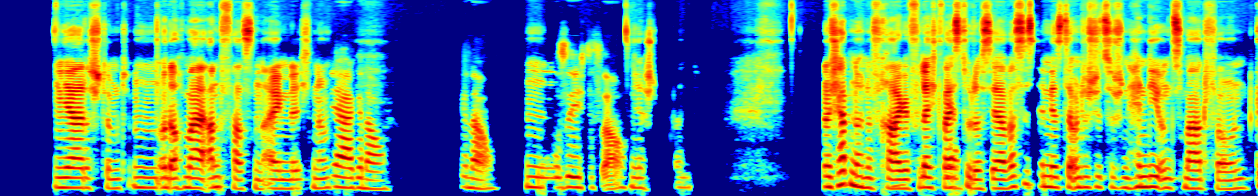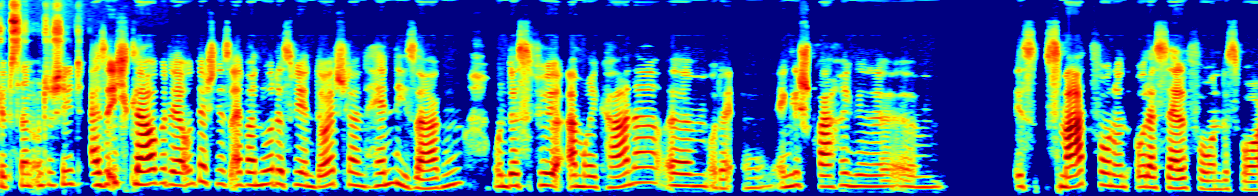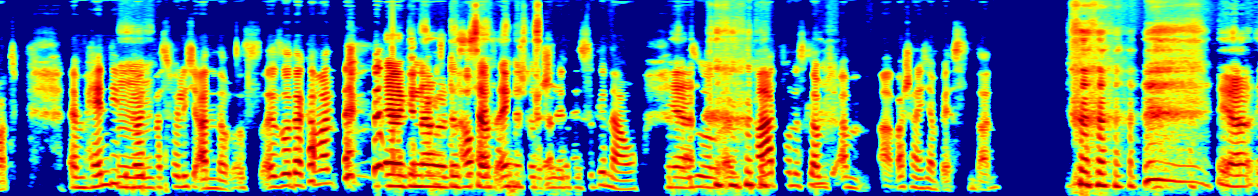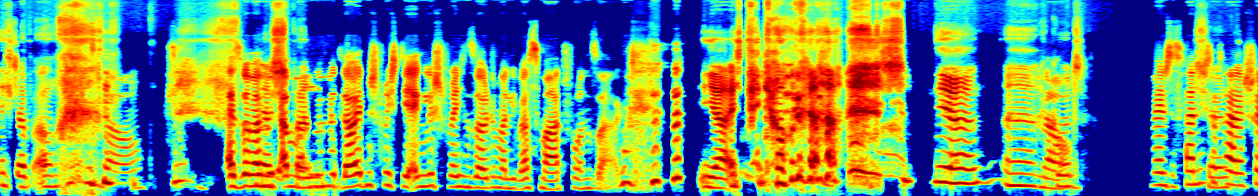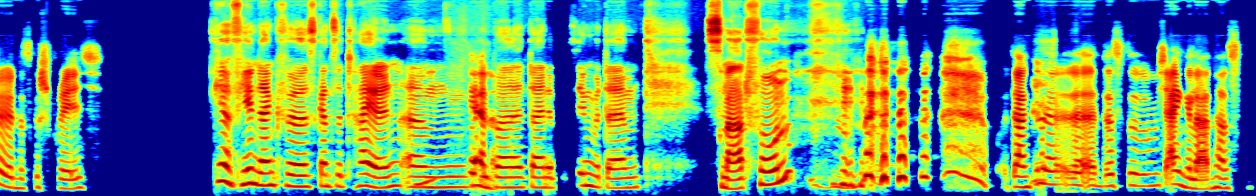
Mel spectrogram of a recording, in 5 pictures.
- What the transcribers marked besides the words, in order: distorted speech; static; other background noise; laugh; chuckle; chuckle; unintelligible speech; chuckle; laughing while speaking: "denke auch"; laugh; giggle; laugh; chuckle
- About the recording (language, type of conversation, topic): German, podcast, Wie sieht dein Alltag mit dem Smartphone aus?
- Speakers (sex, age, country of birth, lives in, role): female, 20-24, Germany, Bulgaria, host; female, 40-44, Germany, United States, guest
